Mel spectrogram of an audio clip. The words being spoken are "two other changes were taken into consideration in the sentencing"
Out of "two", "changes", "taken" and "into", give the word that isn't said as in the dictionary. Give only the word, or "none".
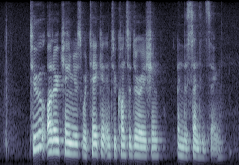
none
